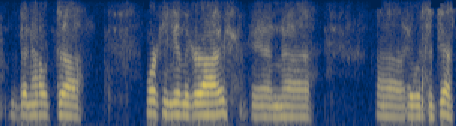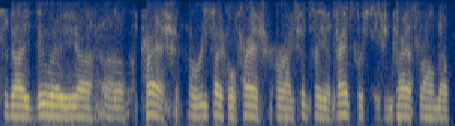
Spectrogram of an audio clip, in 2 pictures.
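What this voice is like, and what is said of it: Slightly out of breath. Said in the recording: “I'm a little out of breath.”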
